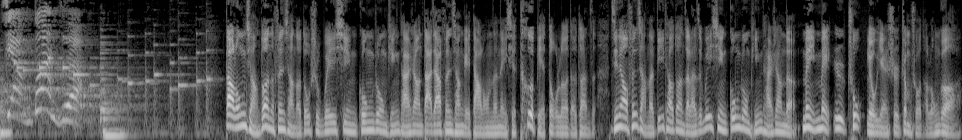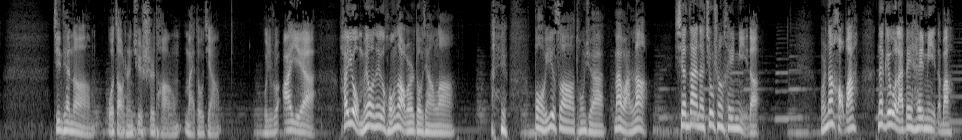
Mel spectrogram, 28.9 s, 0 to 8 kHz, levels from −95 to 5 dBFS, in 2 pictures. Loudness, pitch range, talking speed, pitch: -25 LUFS, 105-170 Hz, 280 characters per minute, 125 Hz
